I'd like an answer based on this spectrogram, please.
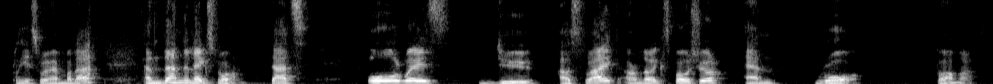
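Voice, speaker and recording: A very slow pace with long, frequent pauses, ordinary pitch variation, and a non-native accent. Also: man, fairly high pitch for a man. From Norway. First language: not English. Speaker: drone photographer and presenter. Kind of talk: casual chat. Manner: halting.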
